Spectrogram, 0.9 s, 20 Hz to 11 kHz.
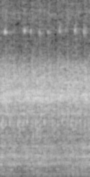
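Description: A 1997 Suzuki Baleno engine idles with the number 1 spark plug wire pulled, a steady, dense, close mechanical hum with no break across the short stretch.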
